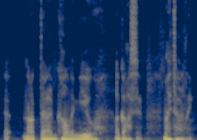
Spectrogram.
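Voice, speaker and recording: A man playing a devoted, flirtatious butler with a secret in an intimate ASMR roleplay, speaking softly in polite, formal phrases with halting hesitations. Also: medium pitch, husky, close to an everyday voice. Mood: uneasy curiosity. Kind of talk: ASMR roleplay voice acting, intimate one-sided dialogue.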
